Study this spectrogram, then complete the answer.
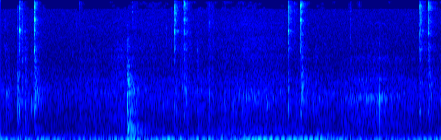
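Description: A computer keyboard's backspace key pressed and a mouse clicked several times, producing light scattered clicks and taps close by over a steady low hum.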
